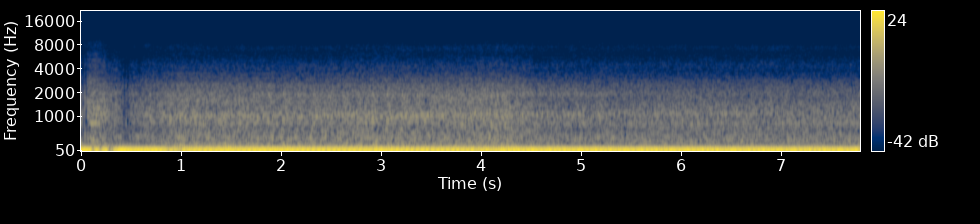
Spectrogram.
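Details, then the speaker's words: 1994 second-gen Dodge Ram Cummins 12-valve diesel just after fuel filter change and priming: brief crank with no throttle, then heavy diesel rumble settles into an even, steady idle with no misses; normal start and idle. "all right so you saw we got it running we didn't like on these cummins generally speaking if you give it just a little throttle as you crank it it'll fire right away"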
